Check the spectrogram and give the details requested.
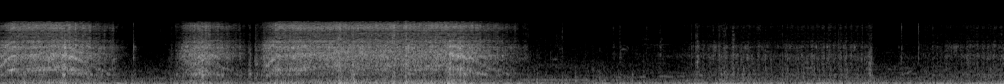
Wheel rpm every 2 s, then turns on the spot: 50, 150, 110, 10, 10.
8-10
